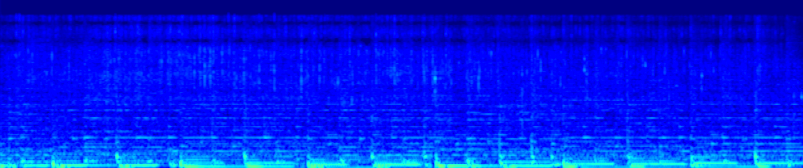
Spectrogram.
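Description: Squares of firm tofu sizzling steadily as they pan-fry in oil in a nonstick frying pan, turned over with tongs.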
